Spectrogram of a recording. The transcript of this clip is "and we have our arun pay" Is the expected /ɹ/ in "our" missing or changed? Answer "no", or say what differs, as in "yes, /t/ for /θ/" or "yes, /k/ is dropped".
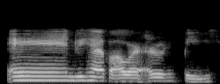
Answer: yes, /w/ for /ɹ/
